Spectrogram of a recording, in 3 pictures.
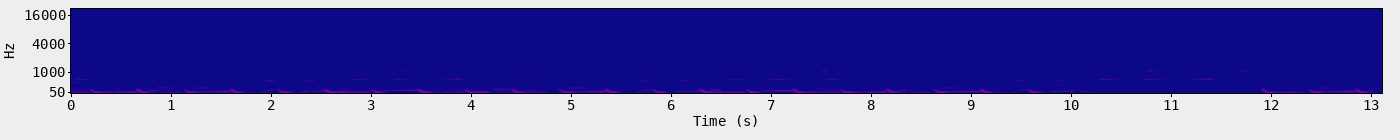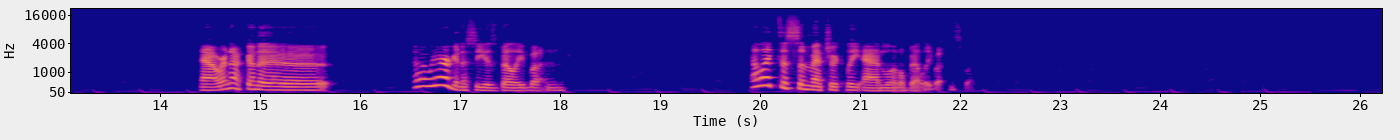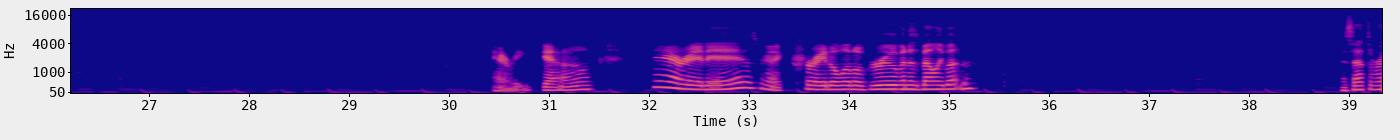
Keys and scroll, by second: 2.0 ctrl+z, 17.8 x, 19.3 ctrl+z, 21.7-22.7 typing, 30.5 s.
